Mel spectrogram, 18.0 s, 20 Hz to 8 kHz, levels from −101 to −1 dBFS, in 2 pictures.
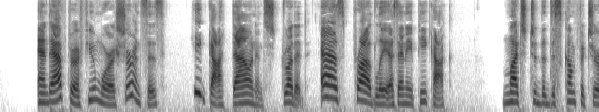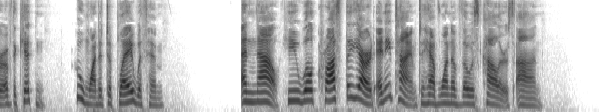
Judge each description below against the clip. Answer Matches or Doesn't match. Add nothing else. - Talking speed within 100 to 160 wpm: Matches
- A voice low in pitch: Doesn't match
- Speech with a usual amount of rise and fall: Doesn't match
